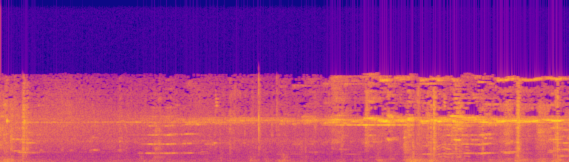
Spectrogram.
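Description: Passenger train running along the rails, its wheels rumbling with irregular clunks. About halfway in, a steady high-pitched wheel squeal sets in and holds.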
